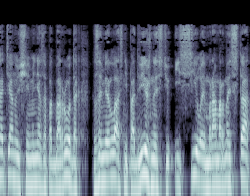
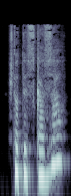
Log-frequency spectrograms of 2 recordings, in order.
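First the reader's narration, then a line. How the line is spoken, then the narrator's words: Soft female whisper, close. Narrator (Russian): прошептал нежный женский голос прямо мне в ухо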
